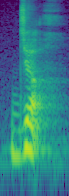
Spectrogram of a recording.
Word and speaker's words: Dior: donc ok d ios ça paraît complexe mais en fait écoutez bien dior dior on va des composés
